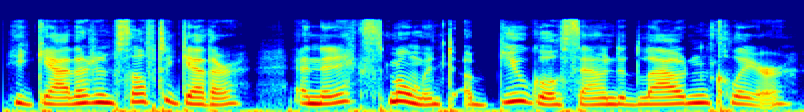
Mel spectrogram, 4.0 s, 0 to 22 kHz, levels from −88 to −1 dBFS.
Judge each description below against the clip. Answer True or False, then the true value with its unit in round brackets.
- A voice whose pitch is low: False (220 Hz)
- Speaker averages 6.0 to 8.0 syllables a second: True (6.1 syllables/s)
